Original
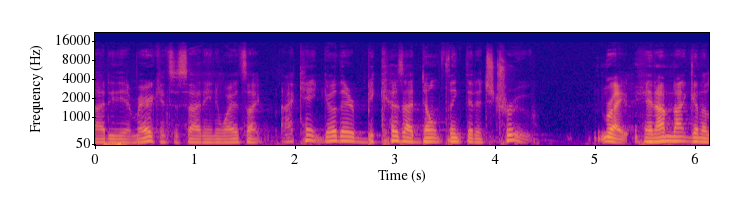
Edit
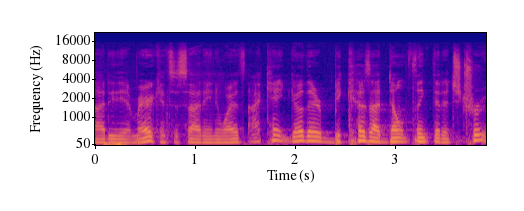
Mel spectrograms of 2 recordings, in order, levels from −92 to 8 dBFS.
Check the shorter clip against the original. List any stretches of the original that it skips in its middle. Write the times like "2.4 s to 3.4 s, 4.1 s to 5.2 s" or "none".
1.5 s to 1.8 s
